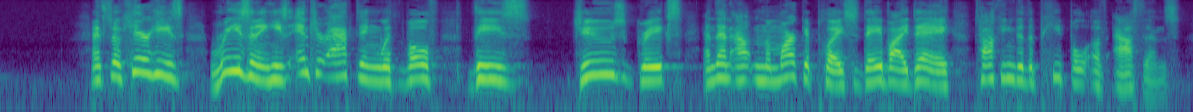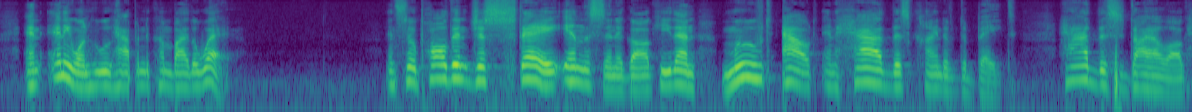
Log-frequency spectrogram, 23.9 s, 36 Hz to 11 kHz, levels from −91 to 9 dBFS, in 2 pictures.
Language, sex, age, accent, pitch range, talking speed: English, male, 50-69, American, 145-205 Hz, 145 wpm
